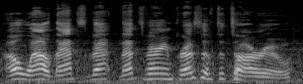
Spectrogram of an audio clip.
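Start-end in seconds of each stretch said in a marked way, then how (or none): none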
